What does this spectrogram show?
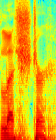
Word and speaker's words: Leicester: times, enough that I would go, oh, that's Leicester Square, right? Yeah. Yeah, okay. I was so hoping I didn't screw that one up. It's actually pronounced Leicester.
